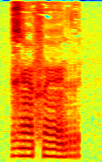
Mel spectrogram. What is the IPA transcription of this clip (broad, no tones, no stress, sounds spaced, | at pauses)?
ɣ æ̃ f ɛ̃ r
